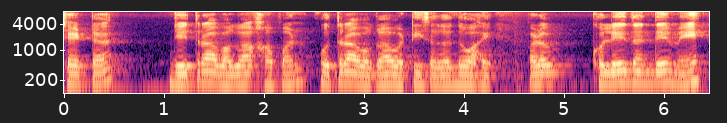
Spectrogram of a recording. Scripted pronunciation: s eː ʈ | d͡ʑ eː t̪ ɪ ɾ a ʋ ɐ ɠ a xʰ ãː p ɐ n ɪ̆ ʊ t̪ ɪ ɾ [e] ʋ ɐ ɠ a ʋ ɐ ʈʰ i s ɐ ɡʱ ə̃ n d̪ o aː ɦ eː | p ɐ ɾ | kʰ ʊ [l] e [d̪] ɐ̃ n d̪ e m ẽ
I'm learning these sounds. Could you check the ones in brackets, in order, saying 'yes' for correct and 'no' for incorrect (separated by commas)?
no, yes, yes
